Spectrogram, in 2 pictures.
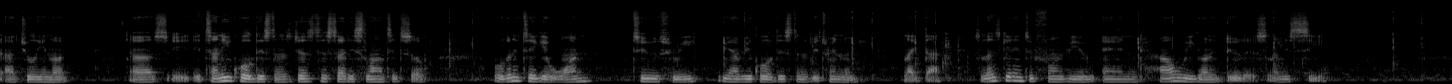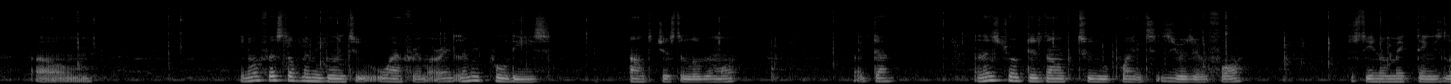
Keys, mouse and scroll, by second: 7.1 scroll down 2, 8.4 scroll down 2, 9.0-9.3 scroll up 2, 10.1 KP_1, 12.0-12.9 scroll up 2, 14.7-17.5 scroll up 6, 16.4 right click, 17.0 middle click, 17.5 z, 17.9-19.1 shift+middle drag, 18.2 Tab, 18.4-19.1 scroll up 2, 19.1-23.0 drag, 22.6 z, 22.8 scroll down 2, 23.0-25.1 middle drag, 25.1-28.0 drag, 26.5 KP_0, 27.1 Return, 28.0-29.0 middle drag.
